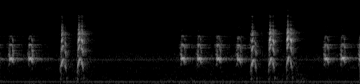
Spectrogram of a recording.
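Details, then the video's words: Male and female rail: evenly spaced, sharp, squawky notes, a quiet gap, then a faster run of harsh notes rising in intensity. "Suara Burung Mandar Jantan dan Betina"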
